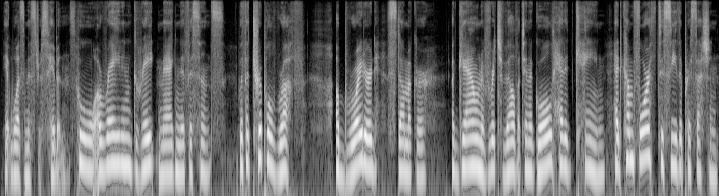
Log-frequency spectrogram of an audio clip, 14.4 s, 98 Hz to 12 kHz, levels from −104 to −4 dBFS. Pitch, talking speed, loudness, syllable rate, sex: 185 Hz, 140 wpm, -19 LUFS, 3.9 syllables/s, female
